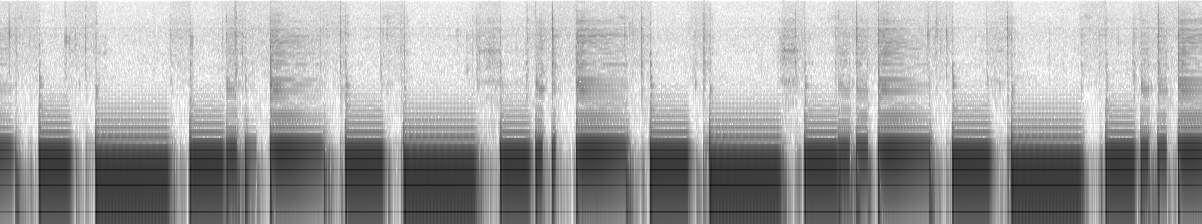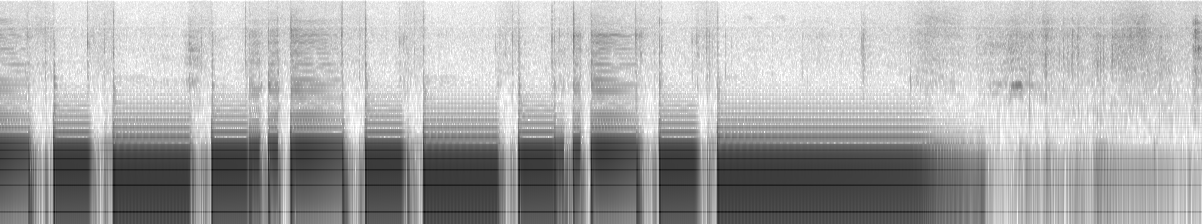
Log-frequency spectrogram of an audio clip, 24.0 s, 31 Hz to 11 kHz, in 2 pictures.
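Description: Early-1960s Gibson EB-0 electric bass played fingerstyle: a repeating low bass line of short, plucked notes with little sustain and a strong fundamental bottom end. Near the end it settles on one held note that dies away, leaving a couple of seconds of quiet.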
